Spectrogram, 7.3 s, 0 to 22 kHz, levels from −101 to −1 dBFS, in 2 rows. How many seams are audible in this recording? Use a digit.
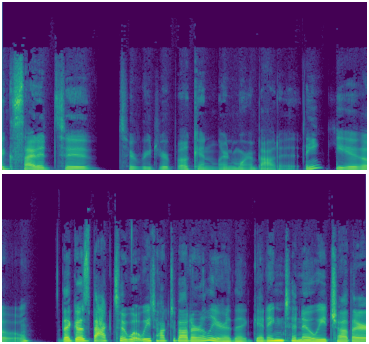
0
